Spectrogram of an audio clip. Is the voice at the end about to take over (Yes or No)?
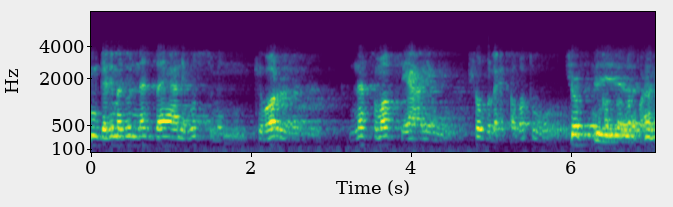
Yes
